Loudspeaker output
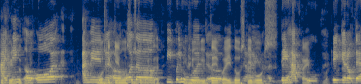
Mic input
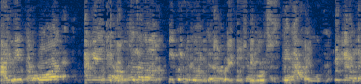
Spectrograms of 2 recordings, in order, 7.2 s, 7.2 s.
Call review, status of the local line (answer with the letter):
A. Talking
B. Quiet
B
